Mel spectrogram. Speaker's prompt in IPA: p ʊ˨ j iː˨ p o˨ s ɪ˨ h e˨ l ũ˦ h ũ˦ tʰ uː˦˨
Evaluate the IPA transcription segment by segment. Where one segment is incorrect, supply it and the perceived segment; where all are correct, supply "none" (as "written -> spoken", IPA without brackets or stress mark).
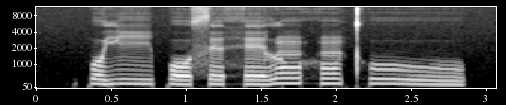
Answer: none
